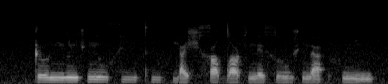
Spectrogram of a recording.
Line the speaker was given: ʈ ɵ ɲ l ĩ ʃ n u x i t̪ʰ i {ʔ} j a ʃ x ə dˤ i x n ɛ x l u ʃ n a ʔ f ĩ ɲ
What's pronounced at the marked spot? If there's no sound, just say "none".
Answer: k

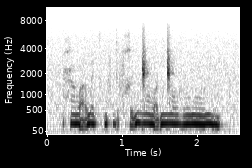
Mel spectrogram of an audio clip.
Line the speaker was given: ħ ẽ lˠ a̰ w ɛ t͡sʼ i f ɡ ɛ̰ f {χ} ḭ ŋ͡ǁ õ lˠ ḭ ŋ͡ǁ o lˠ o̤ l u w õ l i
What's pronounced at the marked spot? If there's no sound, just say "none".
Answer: χ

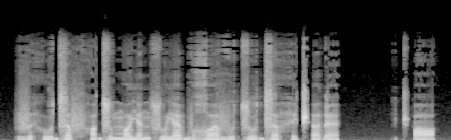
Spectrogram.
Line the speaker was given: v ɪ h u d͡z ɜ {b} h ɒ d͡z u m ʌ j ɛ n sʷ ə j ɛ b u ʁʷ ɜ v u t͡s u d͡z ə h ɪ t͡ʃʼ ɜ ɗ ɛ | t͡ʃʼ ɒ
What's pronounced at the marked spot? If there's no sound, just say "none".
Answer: f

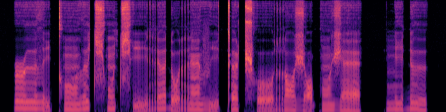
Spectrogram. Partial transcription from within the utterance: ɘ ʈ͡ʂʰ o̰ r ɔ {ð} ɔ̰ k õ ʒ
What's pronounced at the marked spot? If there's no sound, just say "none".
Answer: ʒ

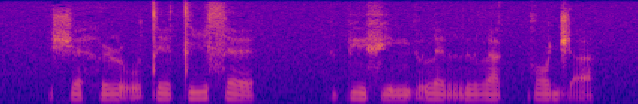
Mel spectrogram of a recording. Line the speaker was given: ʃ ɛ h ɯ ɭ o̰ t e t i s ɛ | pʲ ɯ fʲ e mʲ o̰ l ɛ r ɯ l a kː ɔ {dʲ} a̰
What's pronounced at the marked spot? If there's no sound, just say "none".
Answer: d͡ʒ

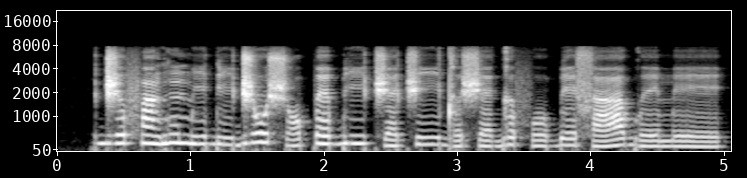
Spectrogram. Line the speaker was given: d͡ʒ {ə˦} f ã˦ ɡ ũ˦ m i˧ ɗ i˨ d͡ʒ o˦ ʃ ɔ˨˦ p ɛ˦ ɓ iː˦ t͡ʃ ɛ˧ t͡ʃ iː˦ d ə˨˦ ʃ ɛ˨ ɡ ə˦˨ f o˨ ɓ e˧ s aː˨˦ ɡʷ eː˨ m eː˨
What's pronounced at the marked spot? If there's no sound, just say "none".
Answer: ə˦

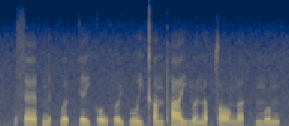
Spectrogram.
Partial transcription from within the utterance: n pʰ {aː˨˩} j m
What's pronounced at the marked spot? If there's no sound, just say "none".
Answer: aː˧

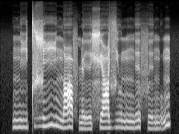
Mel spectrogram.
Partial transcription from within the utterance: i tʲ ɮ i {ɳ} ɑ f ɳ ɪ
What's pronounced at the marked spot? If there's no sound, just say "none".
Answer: n̪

